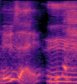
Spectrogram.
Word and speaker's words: Yze: Number five for me, I've got Adam Uze. – Oh, I thought about him, but I didn't. – Sorry, who? – Adam Uze. – How is that? – His name is spelled YZE as a last name.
